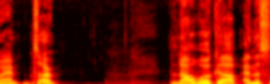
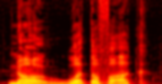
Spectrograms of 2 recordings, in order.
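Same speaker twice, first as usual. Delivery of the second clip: slow indignant; 3 semitones higher, much slower than usual. Retold or imitated. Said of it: "he's like".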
